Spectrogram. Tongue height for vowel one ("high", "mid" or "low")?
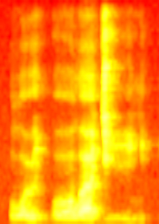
high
